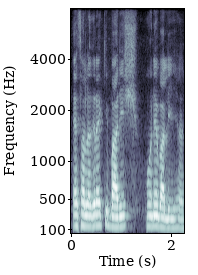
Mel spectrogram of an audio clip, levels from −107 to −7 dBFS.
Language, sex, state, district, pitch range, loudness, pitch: Hindi, male, Himachal Pradesh, Shimla, 130-150 Hz, -16 LUFS, 140 Hz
